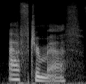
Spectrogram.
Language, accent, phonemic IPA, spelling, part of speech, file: English, US, /ˈæf.tɚˌmæθ/, aftermath, noun, En-us-aftermath.ogg
- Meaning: That which happens after, that which follows, usually of strongly negative connotation in most contexts, implying a preceding catastrophe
